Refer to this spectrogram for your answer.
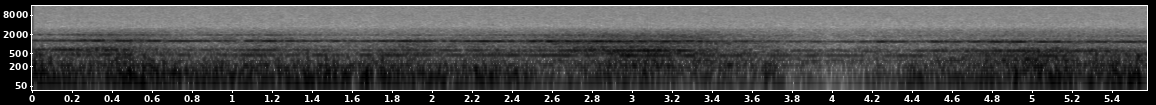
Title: Delta Airlines Airbus A320-211 N331NW DL2057 MYR-DTW (FOPP whistling sound)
